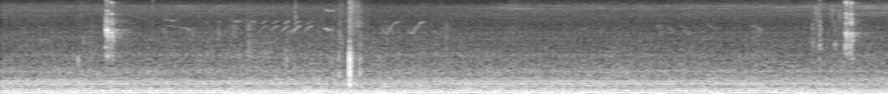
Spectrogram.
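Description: Outdoor ambience: a steady low hum, like a distant engine, under a light hiss, with a bird chirping a quick series of notes a few seconds in and three sharp clicks spread through.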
